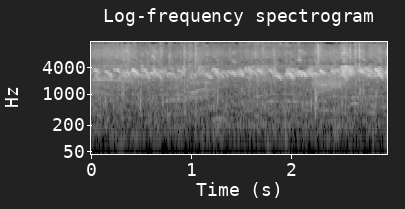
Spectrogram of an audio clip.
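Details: Baby chickens cheeping in a busy group, high, slightly descending peeps tumbling over one another without pause, fairly soft overall.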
